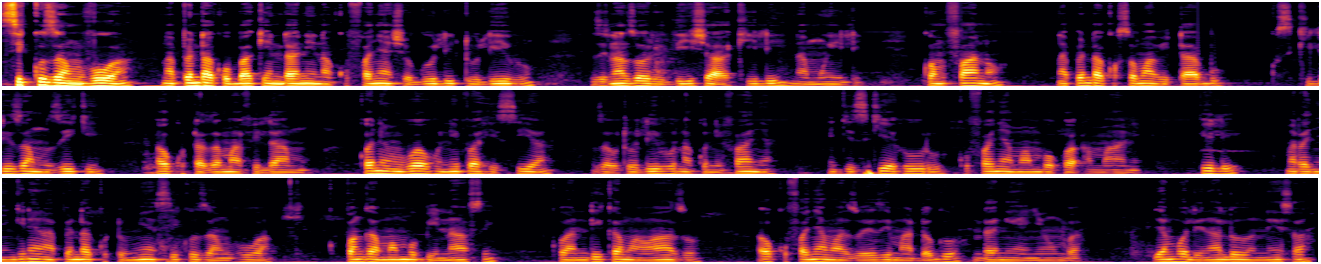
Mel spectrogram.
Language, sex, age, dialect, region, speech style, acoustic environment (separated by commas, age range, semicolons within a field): Swahili, female, 25-34, Kenya - Mombasa, Kenya, relaxed, people talking; music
